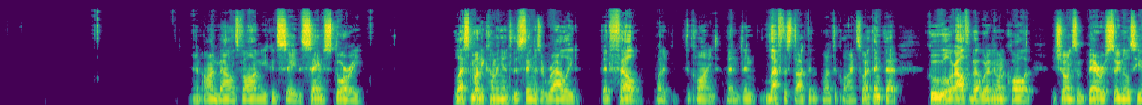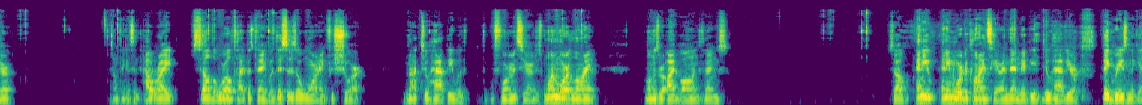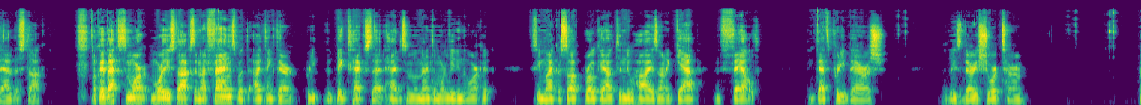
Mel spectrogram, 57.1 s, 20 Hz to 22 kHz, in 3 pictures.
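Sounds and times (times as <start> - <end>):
faint computer mouse clicks: 32.7 - 33.6, 55.8 - 56.8.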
